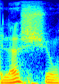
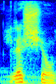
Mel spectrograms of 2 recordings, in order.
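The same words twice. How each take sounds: First: The voice has a dark, muffled tone. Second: The voice has a bright, clear tone. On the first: "en sombre" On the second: "en clair"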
